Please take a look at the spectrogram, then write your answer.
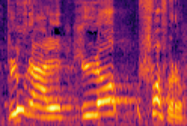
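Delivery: ordinary talk, nothing marked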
